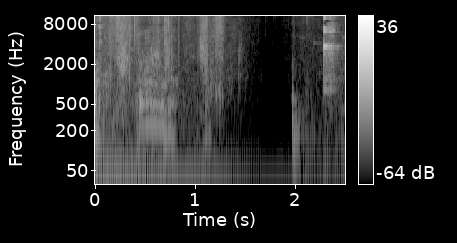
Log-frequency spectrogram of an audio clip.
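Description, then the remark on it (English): A dog whimpers softly with a couple of short, thin whines, followed by a brief pause and a few faint shuffling sounds. “Well, can't really with the dogs, but I suppose you could come for a drink at mine.”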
